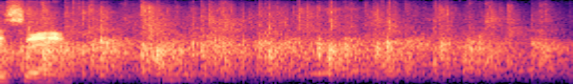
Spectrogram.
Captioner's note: applause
